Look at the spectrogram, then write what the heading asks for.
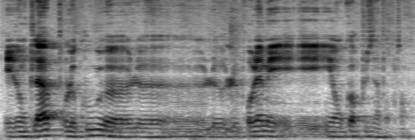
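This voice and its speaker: A man directing an organisation answers conference questions in a hesitant way, with many fillers and restarts, clearing his throat because his voice gives him trouble. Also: on the low side, level tone, normal speed, slight background noise. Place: large conference room. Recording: echoey room, distant mic.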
